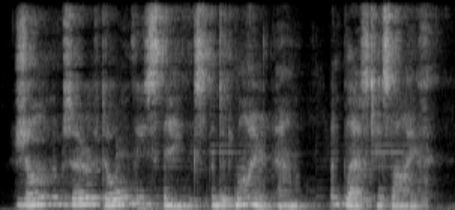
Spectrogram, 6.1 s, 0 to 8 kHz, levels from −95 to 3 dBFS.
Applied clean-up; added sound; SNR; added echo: neural separator model SepFormer DNS4.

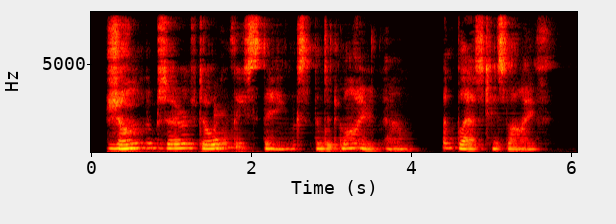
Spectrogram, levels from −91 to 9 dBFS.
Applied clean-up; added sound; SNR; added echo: neural mask model DeepFilterNet 3.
